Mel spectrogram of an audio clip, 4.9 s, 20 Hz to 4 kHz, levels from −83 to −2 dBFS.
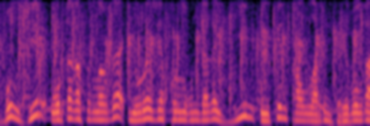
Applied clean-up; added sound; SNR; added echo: none; Applause / Crowd; 11 dB; none.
